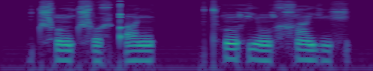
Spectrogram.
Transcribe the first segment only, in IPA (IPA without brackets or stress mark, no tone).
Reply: t͡ɕʰ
